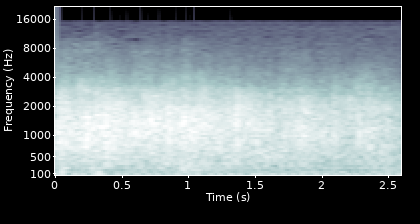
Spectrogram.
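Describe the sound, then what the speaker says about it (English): An audience at a Ghanaian national address applauds, giving a dense, even wash of clapping that holds at a steady level without breaks and has no talking over it. "Please, a bigger round of applause for him."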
